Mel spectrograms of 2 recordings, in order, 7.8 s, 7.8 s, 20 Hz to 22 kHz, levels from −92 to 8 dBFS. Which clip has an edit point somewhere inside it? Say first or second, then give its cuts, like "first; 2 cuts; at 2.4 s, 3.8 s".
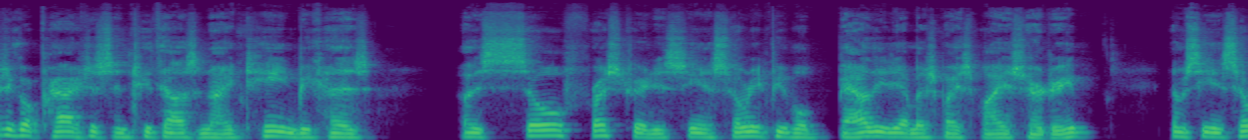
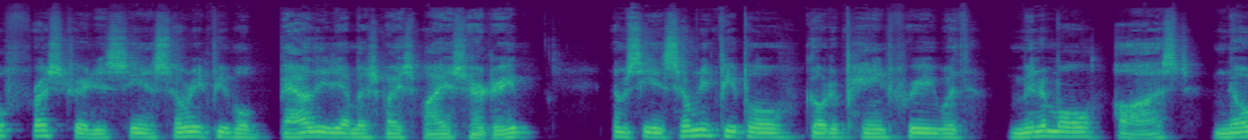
second; 1 cut; at 6.9 s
